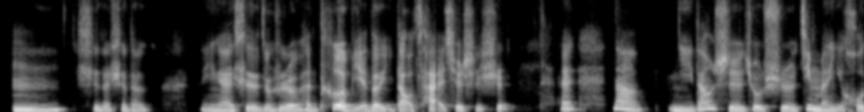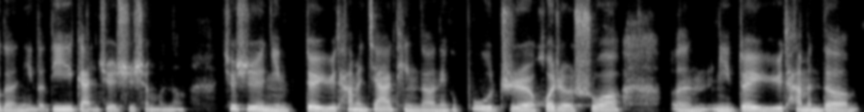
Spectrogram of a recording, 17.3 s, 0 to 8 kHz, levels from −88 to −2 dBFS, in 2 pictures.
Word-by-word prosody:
嗯， 200 +1 +3
是 210 - -5
的 195 -1 -2
是 205 0 -3
的。 195 +1 -6 0.5
那 225 -5 -8
应 180 - -3
该 180 0 +1
是 180 -2 0
就 185 +1 -2
是 175 -2 +2
很 200 -3 -1
特 250 +1 +7
别 - - -1
的 175 -2 +3
一 - - -4
道 - - 0
菜， - - +1
确 205 -4 0
实 200 +3 -5
是。 225 +1 -4 0.4
诶， 235 +1 0 0.3
那 230 -7 +2 0.2
你 185 -3 0
当 250 +7 +2
时 190 -9 +1
就 220 +3 +1
是 200 -4 -1
进 220 +5 +3
门 190 0 +1
以 220 - -4
后 210 -1 -3
的 175 -4 -3
你 180 +5 -4
的 235 +3 -6
第 210 0 +3
1 205 - +2
感 205 +1 -1
觉 210 0 -4
是 190 -2 -2
什 205 +2 -3
么 205 0 -6
呢？ 215 +2 -7 0.4
就 240 - -1
是 220 -3 +3
你 175 -3 0
对 200 -4 +5
于 180 0 0
他 210 +4 -3
们 200 -2 +2
家 200 -1 +1
庭 190 -4 -5
的 180 -1 -3
那 175 +1 -3
个 195 - -8
布 205 +2 -1
置， 180 -3 +1
或 180 +4 +1
者 175 -3 0
说， 190 +2 -1 0.5
嗯， 175 +2 -4
你 170 -5 0
对 200 +2 +4
于 170 -1 -1
他 170 - -2
们 190 -1 +1
的， 165 -2 0
195 Hz, 230 characters per minute, -21 LUFS, 180-210 Hz, 0.5 s, 特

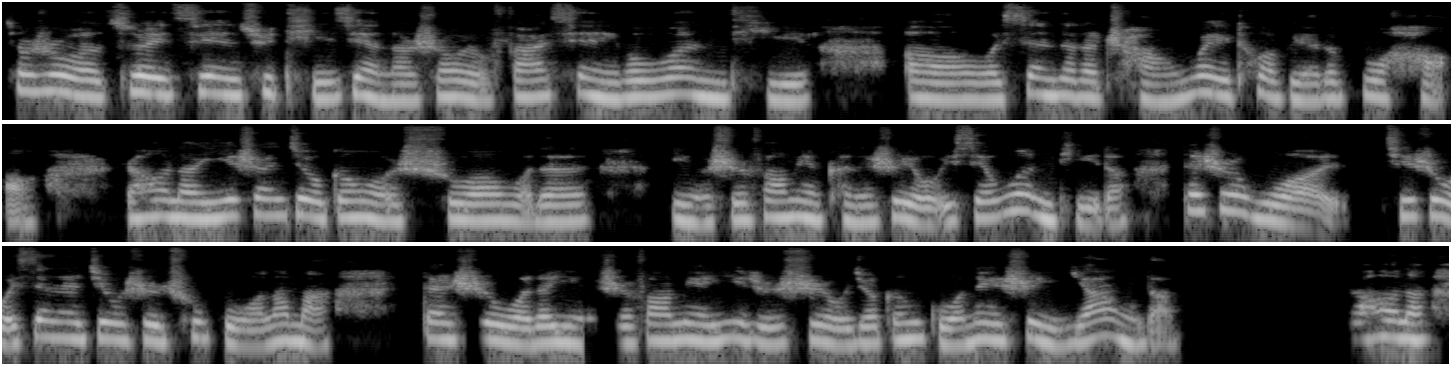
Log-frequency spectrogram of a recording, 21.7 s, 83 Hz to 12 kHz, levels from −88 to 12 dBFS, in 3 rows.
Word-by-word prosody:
就 285 -1 +1
是 280 0 +3
我 230 -5 +5
最 255 +1 +5
近 245 0 +2
去 250 +2 -1
体 205 -3 -2
检 225 -2 +1
的 190 0 -1
时 200 - -3
候 220 -1 +2
有 195 -2 0
发 220 +2 -1
现 240 0 0
一 205 - +3
个 215 +1 +3
问 230 -2 +2
题。 190 -1 -3 0.5
呃， 200 -2 +1
我 200 0 0
现 235 +4 -1
在 230 -1 +1
的 215 -1 0
肠 195 -1 -3
胃 255 -3 +1
特 225 0 -3
别 200 -2 -2
得 205 +1 -2
不 220 -2 -1
好。 - - -6 0.6
然 225 0 0
后 240 +1 -1
呢， 225 -1 +5
医 230 +2 +4
生 250 0 -2
就 250 -3 +3
跟 235 0 +1
我 210 -3 +2
说， 205 0 +1
我 205 -1 -2
的 195 +1 0 0.4
饮 195 -3 0
食 210 +2 +1
方 230 +2 0
面 225 -3 +3
可 210 - -4
能 195 0 -1
是 230 +3 0
有 180 -4 +3
一 - - 0
些 225 +3 -3
问 285 -2 +2
题 180 -3 -4
的。 175 +3 -6 0.2
但 305 +2 +2
是 315 -1 +1
我 195 - +1 0.3
其 245 -3 -2
实 245 0 +1
我 185 - +3
现 235 +7 -1
在 245 -1 -1
就 235 -1 0
是 220 -1 +1
出 245 +3 -4
国 185 -7 -3
了 220 +3 0
嘛， 195 -5 0 0.4
但 235 -2 0
是 245 -1 +1
我 200 -4 +3
的 205 +2 +3
饮 205 -1 +3
食 205 +1 -4
方 220 +1 -1
面 225 -1 +2
一 235 -1 -2
直 195 -2 -1
是 220 -1 0
我 185 - -1
觉 200 - -2
得 - - 0
跟 235 +1 +1
国 190 -5 0
内 225 +2 +1
是 235 +1 +1
一 190 -3 0
样 225 0 0
的。 - - -7 0.9
然 235 - -3
后 260 0 0
呢， 235 -2 +4
220 Hz, 255 characters per minute, -23 LUFS, 200-240 Hz, 0.9 s, 我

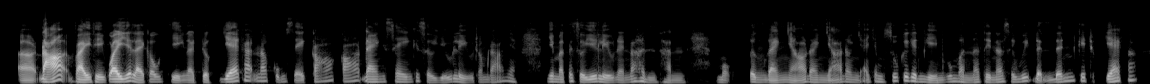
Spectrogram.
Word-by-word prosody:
À, - - +1
đó, - - +10
vậy 110 0 +8
thì 115 -1 +1
quay 125 +1 +9
với 160 - +5
lại 100 - +4
câu 120 +1 -4
chuyện 100 -3 -3
là 100 -1 -4
trực - - -2
giác 135 +6 +4
á, 180 - -2
nó 160 - -5
cũng 130 - -12
sẽ 95 -7 -6
có 150 +8 -7
có 140 +6 -6
đan 120 0 -1
xem 125 -2 -6
cái 160 - -12
sự 100 - -6
dữ 100 +2 -6
liệu 100 -8 -4
trong 110 +1 -13
đó 105 - -8
nha, 150 - -10 0.3
nhưng 130 -1 -4
mà 115 - -2
cái 155 - -7
sự 110 - 0
dữ 120 +4 +2
liệu 105 -6 -1
này 105 -1 -7
nó 125 - -7
hình 140 -8 -6
thành 100 -3 -11 0.3
một - - -10 0.2
từng 105 -3 -3
đoạn 95 +2 -1
nhỏ, 95 -4 -3
đoạn 105 -3 -6
nhỏ, 100 +4 -5
đoạn 115 -3 -9
nhỏ - - -10
trong 130 -3 -8
suốt 165 +8 -7
cái 180 - -1
kinh 155 -5 -1
nghiệm 100 -4 -3
của 130 - -8
mình 115 -7 -6
á 110 - -6
thì 110 - -2
nó 115 +3 -5
sẽ 120 -3 -8
quyết 155 +7 -5
định - - -3
đến 125 +9 -1
cái 160 - -4
trực - - -18
giác 130 +3 +2
đó. 195 +1 -8
120 Hz, 330 wpm, -25 LUFS, 105-135 Hz, 0.3 s, đó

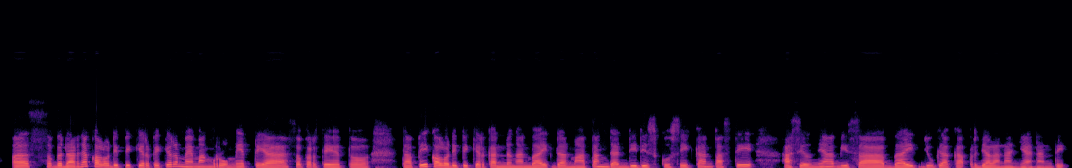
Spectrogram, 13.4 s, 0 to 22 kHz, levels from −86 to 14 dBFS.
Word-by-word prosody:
Eee, 210 0 +4 0.2
sebenarnya 210 +5 +2
kalau 235 -5 +3
dipikir-pikir 205 +4 -1
memang 205 -2 -1
rumit 195 +2 -2
ya, 180 +1 +3
seperti 175 -2 0
itu. 175 0 -3 0.4
Tapi 180 +4 +1
kalau 210 -5 +4
dipikirkan 180 -1 0
dengan 180 -1 -1
baik 175 +1 +2
dan 180 0 +1
matang 215 +7 0
dan 185 -3 0
didiskusikan 175 +4 -2
pasti 225 +5 0 0.4
hasilnya 185 +5 0
bisa 175 -2 +2
baik 175 +2 +1
juga 190 0 -2
Kak 175 - -3
perjalanannya 165 -1 -1
nanti. 155 0 -4
185 Hz, 115 wpm, -23 LUFS, 175-205 Hz, 0.4 s, Eee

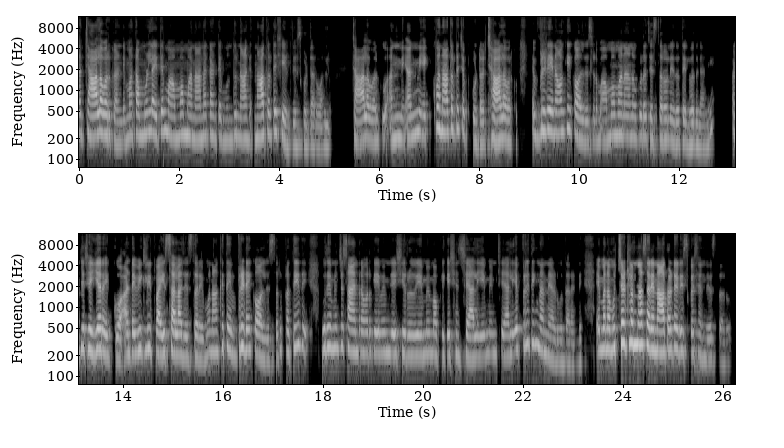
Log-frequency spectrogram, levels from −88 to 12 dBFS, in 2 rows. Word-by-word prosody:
అది 230 -2 -4
చాలా 220 +3 +7
వరకండి. 185 -5 -4
మా 220 - -3
తమ్ముళ్ళైయితే 230 +1 -1
మా - - 0
అమ్మ, 210 +2 -5
మా 215 - -1
నాన్న 200 +2 -3
కంటే 210 -2 -6
ముందు 195 +3 -8
నా - - -2 0.3
నాతోటే 220 +3 +1
షేర్ 170 -7 -3
జేసుకుంటారు 160 -2 -10
వాళ్ళు. 155 +1 -11 0.5
చాలా 190 +4 +2
వరకు 185 +2 -7 0.2
అన్ని, 205 0 -3
అన్ని 235 +4 -2
ఎక్కువ 220 +7 -2
నాతోటే 260 +3 +1
చెప్పుకుంటారు 180 -7 -6
చాలా 195 +1 +5
వరకు. 185 +3 -11 0.4
ఎవ్రి‌డే 250 +4 +1
నాకే 245 +4 -1
కాల్ 195 -3 0
జేస్తాడు. 180 +1 -10
మా - - -5
అమ్మ 215 +3 -5
మా 225 - +1
నాన్నకు 210 -1 -5
గూడా 210 -1 -4
చేస్తారో 195 0 -5
లేదో 175 -1 -5
తెల్వదు 170 0 -5
గానీ. 155 +9 -12 0.5
అంటే 250 +3 0
చెయ్యరు 240 0 +6
ఎక్కువ. 185 -2 -3
అంటే 210 +1 +1
వీక్లీ 240 +1 0
ట్వైస్ 210 0 +4
అలా 210 0 +5
జేస్తరేమో, 190 0 -4
నాకైతే 250 +4 -2
ఎవ్రిడే 240 +4 +2
కాల్ 190 -4 +1
జేస్తరు. 200 +6 -10
ప్రతీది 260 +4 -1 0.4
ఉదయం 255 0 +2
నుంచి 265 +1 -4
సాయంత్రం 225 -2 +2
వరకు 220 0 -6
ఏమేమి 220 0 -3
చేషిర్రు, 210 -1 -2 0.2
ఏమేమి 210 +1 -5
అప్లికేషన్స్ 205 -1 -6
చేయాలి, 190 0 +1
ఏమేమి 210 0 -9
చేయాలి, 200 0 -3
ఎవ్రిథింగ్ 290 +2 -2
నన్నే 210 -5 -4
అడుగుతారండి. 165 0 -11 0.3
ఏమన్నా 245 0 +4
ముచ్చట్లున్నా 290 +2 +7
సరే 245 -2 +8
నాతోటే 240 +3 +6
డిస్కషన్ 215 -5 -8
జేస్తరు. 175 -2 -13
210 Hz, 160 wpm, -22 LUFS, 190-235 Hz, 0.5 s, సరే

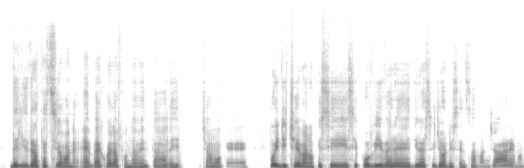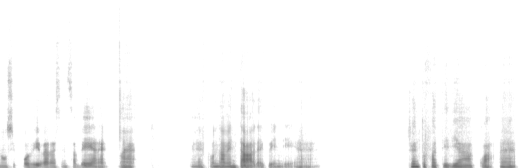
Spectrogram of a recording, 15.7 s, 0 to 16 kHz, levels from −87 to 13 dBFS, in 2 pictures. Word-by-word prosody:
Dell'idratazione, 150 0 +3
eh 135 0 0
beh 135 - +1
quella 155 +5 +3
fondamentale 135 -4 -3 0.2
diciamo 65 +1 -4
che - - -13 0.3
poi 180 -1 +9
dicevano 155 -3 +4
che 150 - -1
si 140 -1 +1
si 140 +3 -2
può 155 0 +3
vivere 150 -2 +5
diversi 145 +1 +1
giorni 155 +1 +2
senza 140 0 -7
mangiare, 140 +2 -2
ma 130 -2 -15
non 130 0 -14
si 125 - -15
può - - -8
vivere 115 0 -7
senza 120 +1 -20
bere, - - -7 0.2
eh. - - -8 0.8
È 70 -2 -15
fondamentale 65 -2 -5
quindi, - - -17
eh. - - -19 1.3
100 155 -1 -1
fatti 135 -1 -8
di 140 +1 -4
acqua, 130 -1 -7
eh. 130 -3 -7
140 Hz, 135 wpm, -31 LUFS, 130-150 Hz, 1.3 s, poi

